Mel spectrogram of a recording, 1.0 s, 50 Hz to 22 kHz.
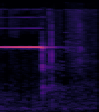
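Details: A single steady high-pitched beep lasting about half a second, then quiet room noise: power-on tone of a Fisher and Paykel Airvo 2 high-flow nasal oxygen unit, button held, during ICU setup demonstration with nasal prongs attached.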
